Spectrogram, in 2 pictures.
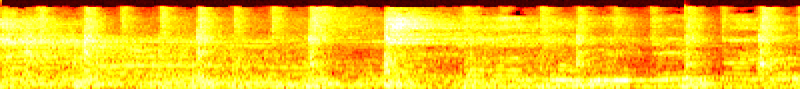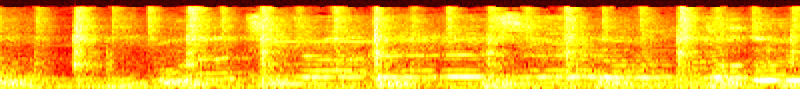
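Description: Live rock band playing an instrumental passage: electric guitar lines over bass guitar and a drum kit with regular drum hits.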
